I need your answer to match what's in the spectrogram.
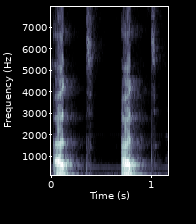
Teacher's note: Kemudian belafal ta sukun, dia memiliki sifat syiddah dan sifat hamas, yaitu yang pertama suara ditahan, ya, kemudian alirkan nafas, at. Wa idza as-samaa'u furijat.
